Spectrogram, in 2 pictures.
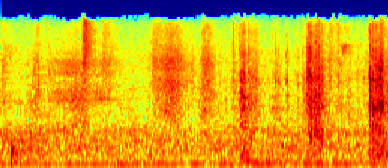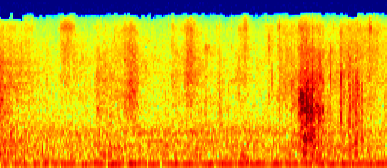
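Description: Cloth rustling as hands brush over and handle a woven blanket on a yoga mat, in several short swishes, over a low steady hum.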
